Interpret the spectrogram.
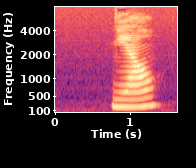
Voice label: "niao2", Mandarin pinyin

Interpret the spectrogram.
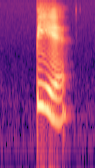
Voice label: "bie4", pinyin

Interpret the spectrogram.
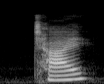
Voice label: "chai2", Mandarin pinyin

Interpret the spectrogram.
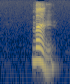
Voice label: "men4", Mandarin pinyin

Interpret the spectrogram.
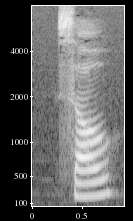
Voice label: "sou2", pinyin

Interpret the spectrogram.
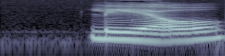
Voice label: "liu3", Mandarin pinyin

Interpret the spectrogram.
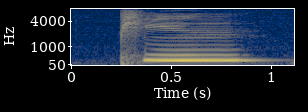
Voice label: "ping1", Mandarin pinyin

